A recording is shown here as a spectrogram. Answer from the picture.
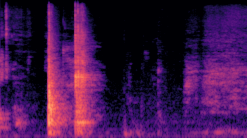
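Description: A short vocal sound, a brief murmur or exhale, about half a second in, followed by a few faint small clicks from hands working on a camera rig.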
